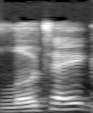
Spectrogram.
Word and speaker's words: Lotte: I can also add in that it's pronounced Lotte. Going back to 30 minutes ago, it's pronounced Lotte Giants.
